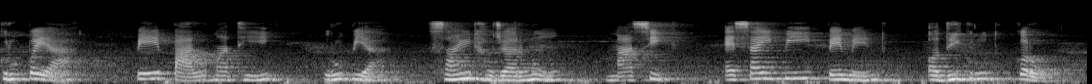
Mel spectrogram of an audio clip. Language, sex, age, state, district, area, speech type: Gujarati, female, 45-60, Gujarat, Surat, urban, read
